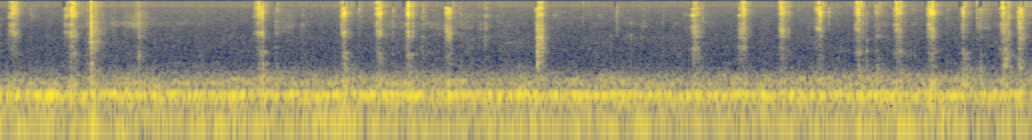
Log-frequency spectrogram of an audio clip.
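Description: Scissors snip through fabric for a one-shoulder draped dress, a steady run of short crisp cuts in quick irregular bursts over a low constant room hum, close and fairly quiet with no talk.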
